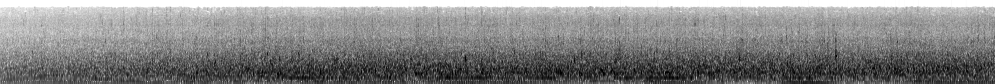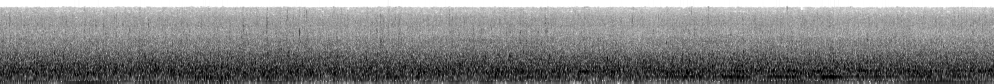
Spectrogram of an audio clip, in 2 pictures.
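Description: flowing river stream

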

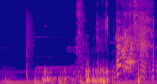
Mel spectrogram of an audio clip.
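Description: sneeze

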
